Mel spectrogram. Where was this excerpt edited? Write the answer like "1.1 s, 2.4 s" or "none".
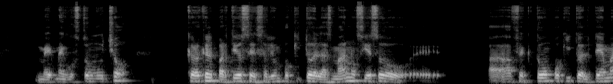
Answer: none

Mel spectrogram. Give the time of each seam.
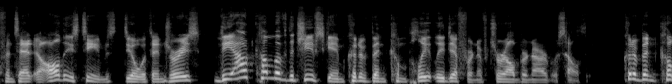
2.0 s

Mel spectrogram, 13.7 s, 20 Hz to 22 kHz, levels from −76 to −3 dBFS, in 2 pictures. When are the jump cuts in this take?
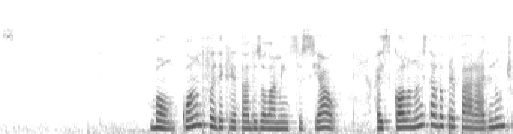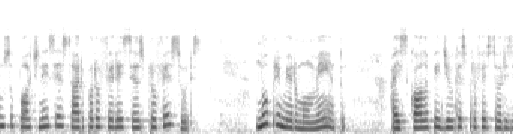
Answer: none

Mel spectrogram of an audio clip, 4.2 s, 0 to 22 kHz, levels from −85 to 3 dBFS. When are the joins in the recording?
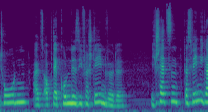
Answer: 3.1 s

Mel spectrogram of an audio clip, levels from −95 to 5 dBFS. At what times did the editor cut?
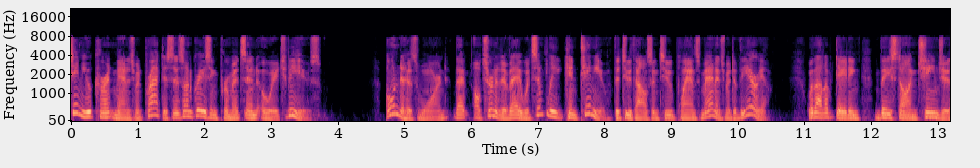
none

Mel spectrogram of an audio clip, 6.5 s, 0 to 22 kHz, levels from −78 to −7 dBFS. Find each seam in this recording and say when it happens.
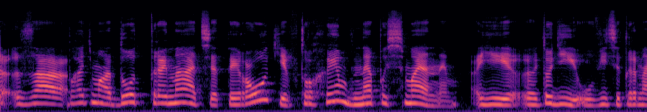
1.1 s, 3.5 s, 5.4 s

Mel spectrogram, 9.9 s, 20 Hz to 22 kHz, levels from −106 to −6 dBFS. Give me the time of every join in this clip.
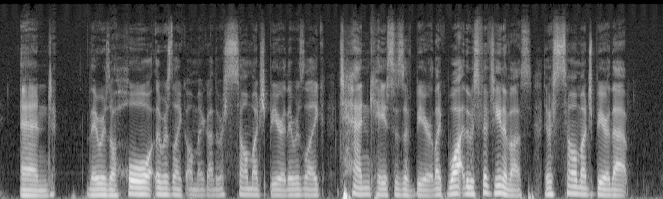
1.2 s, 5.0 s, 8.1 s

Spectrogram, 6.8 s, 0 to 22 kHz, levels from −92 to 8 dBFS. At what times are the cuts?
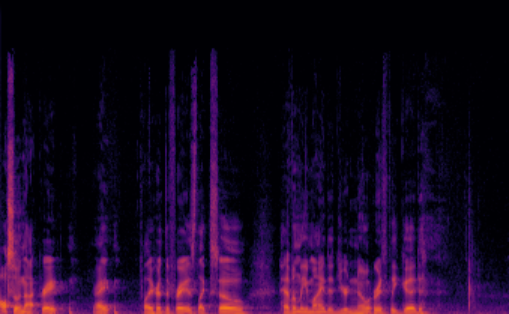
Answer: none

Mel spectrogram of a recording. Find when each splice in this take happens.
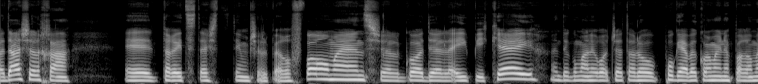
none

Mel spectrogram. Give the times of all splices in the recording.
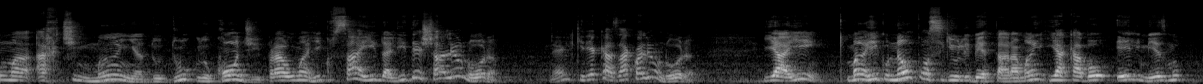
none

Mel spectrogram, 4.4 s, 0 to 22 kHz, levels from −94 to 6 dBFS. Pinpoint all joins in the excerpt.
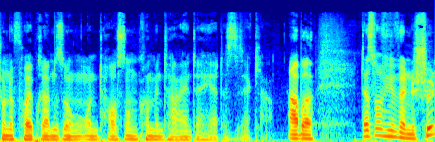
none

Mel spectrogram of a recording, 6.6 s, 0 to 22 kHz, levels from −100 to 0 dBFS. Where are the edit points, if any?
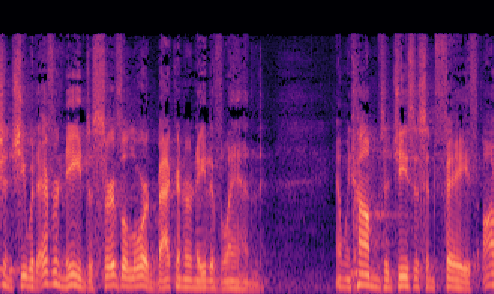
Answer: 4.7 s

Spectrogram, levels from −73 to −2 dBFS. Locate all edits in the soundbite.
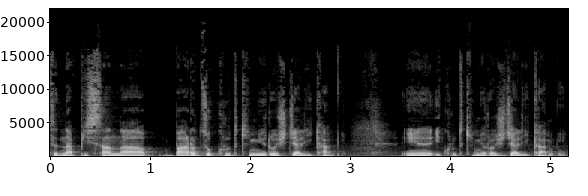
3.9 s

